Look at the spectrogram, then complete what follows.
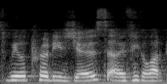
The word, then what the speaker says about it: Huile Prodigieuse: Anyways, this right here is the Nuxe, it's pronounced Huile Prodigieuse.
